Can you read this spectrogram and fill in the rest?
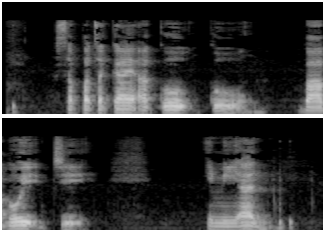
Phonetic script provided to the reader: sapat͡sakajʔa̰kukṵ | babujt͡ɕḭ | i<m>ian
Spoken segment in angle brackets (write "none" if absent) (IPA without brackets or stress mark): m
